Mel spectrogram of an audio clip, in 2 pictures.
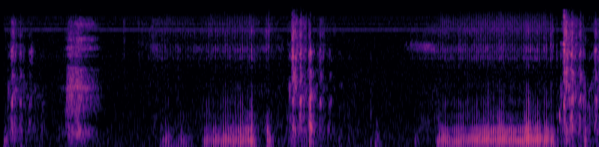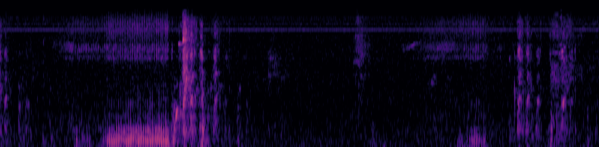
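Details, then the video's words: {'caption': 'Boxer dog snoring heavily: quiet, rough, breathy snores swelling and fading every few seconds, with louder rasping stretches around the middle and some faint clicks.'} "Extreme Snoring by Lilly the cute boxer dog"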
